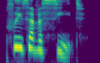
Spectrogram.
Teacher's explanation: Seat often uses that falling tone, too. It gives it a sense of finality, authority, maybe. So the falling sound is like a signal to the listener saying, "Okay, I'm done with this bit of information.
